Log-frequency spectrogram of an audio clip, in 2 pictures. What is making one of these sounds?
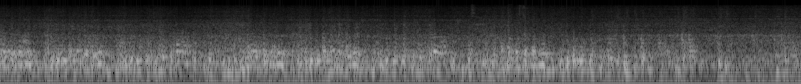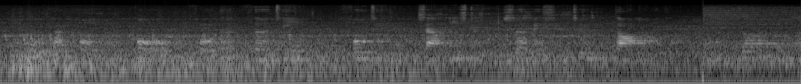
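A train rumbles and clatters as it pulls away along the tracks.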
